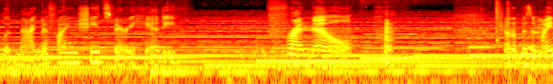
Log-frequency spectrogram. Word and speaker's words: Fresnel: Fresnel lenses. The S is silent. You are a genius design that gives the effect of really thick lenses, but much lighter weight. Fresnel? No, it's definitely Fresnel lenses.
